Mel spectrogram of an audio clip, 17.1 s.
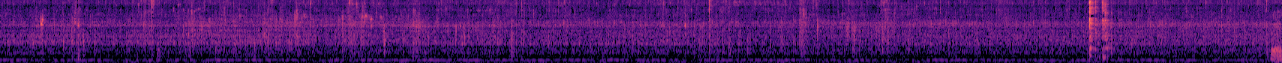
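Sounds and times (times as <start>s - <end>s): sausages sizzling in oil: 0.0s - 17.0s
fork clicking against a pan: 14.5s - 14.9s.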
